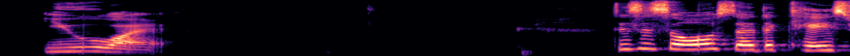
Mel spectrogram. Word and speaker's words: 유월: If you add 월 to 육, the number 6, it becomes 육월, but we don't pronounce it 육월, just you pronounce it 유월. 유월.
